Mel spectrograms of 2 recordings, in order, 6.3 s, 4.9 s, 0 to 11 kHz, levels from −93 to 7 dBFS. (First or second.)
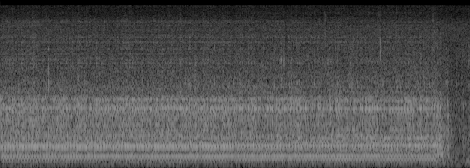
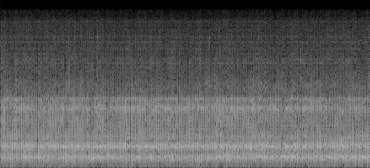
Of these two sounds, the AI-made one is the second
